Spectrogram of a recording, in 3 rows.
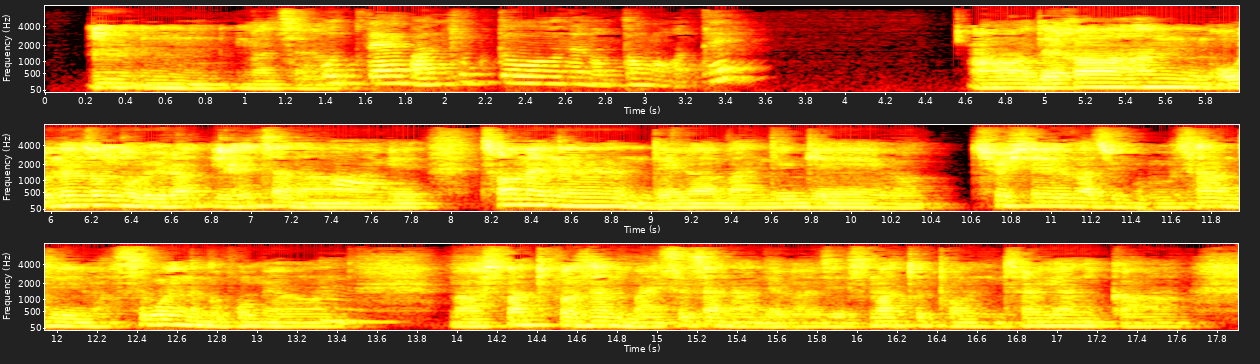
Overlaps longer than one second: none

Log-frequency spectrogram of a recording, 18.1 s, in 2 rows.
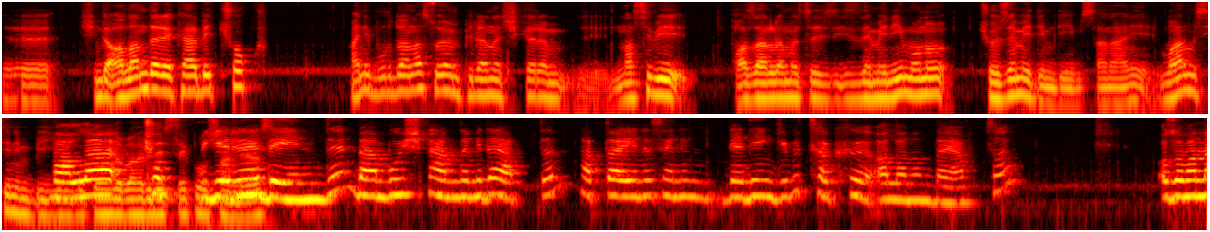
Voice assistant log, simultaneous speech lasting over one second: present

